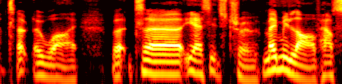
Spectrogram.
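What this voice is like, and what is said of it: Usual voice. Nothing is said of it.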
